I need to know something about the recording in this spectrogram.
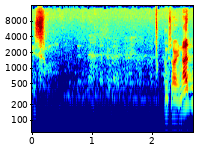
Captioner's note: audience laughter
